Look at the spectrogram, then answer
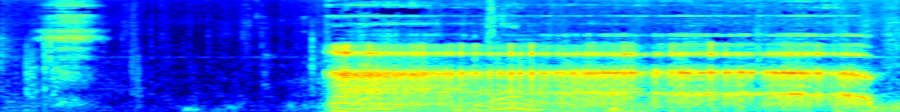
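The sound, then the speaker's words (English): A long, loud burp rumbles for about three seconds after a brief faint noise and a moment of quiet, holding steady until it trails off. “Burp.”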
